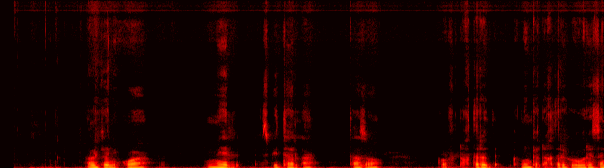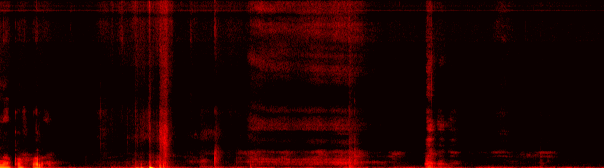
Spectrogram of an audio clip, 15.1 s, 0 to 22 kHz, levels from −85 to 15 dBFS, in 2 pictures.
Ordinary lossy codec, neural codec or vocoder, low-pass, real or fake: none; none; none; real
